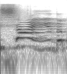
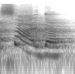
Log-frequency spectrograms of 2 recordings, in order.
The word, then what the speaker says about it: saída: não tá escrito saida tá até a pronúncia já muda se não colocar o assento fica saida Quando você vai pronunciar não encontrava a saída Olha onde carrega o i né então automaticamente vai o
